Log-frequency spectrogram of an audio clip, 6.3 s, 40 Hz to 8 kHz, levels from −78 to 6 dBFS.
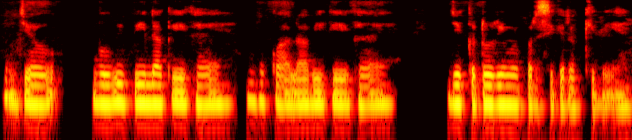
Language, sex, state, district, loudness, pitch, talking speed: Hindi, female, Uttar Pradesh, Budaun, -22 LUFS, 155 Hz, 180 wpm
